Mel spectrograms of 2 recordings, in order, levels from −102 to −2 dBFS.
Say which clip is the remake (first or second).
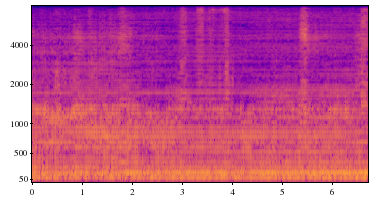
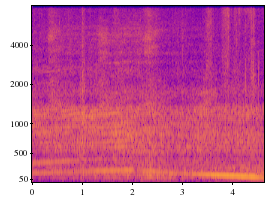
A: first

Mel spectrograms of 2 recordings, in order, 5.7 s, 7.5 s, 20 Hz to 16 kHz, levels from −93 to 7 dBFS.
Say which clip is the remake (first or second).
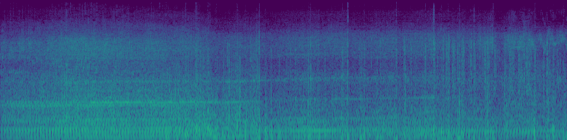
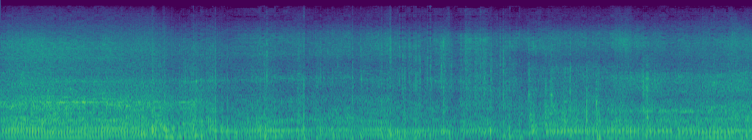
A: second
